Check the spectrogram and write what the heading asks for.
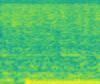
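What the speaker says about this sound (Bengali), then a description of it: "এখন আমি ভাজছি" Small morola fish frying in a pan of oil for a Bengali home dinner, giving a steady, close sizzle that runs without pause and with no talk over it.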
